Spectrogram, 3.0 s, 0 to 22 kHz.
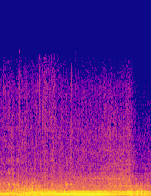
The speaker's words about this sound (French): Cooper s'occupe de l'arbre à cam, du carburateur, de la transmission, des soupapes et des freins qui reçoivent des disques. Cette fois, le 4 cylindres fait cracher la foudre.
